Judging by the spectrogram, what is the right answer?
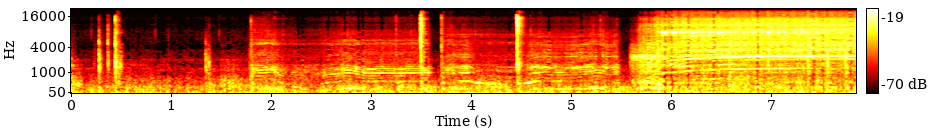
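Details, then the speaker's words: Sony EV-S700 Video8 deck from about 1988, being tested after partial reassembly with a cleaning cassette; faint motor whirr rising and falling with scattered clicks; the loading mechanism keeps cycling abnormally and spills out tape. "well that sounded awful oh yes okay so it's the Spilled Out a load of tape"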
